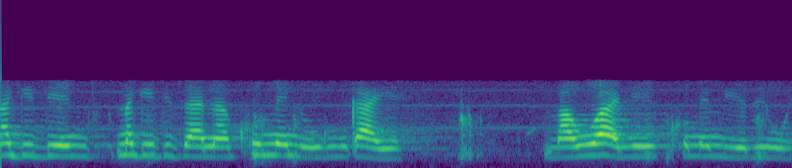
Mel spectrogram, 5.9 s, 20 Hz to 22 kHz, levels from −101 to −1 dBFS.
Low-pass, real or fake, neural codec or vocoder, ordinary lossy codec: 3.6 kHz; real; none; AAC, 32 kbps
